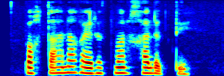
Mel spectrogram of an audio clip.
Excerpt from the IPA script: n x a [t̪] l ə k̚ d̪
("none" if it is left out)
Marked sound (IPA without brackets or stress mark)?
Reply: none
